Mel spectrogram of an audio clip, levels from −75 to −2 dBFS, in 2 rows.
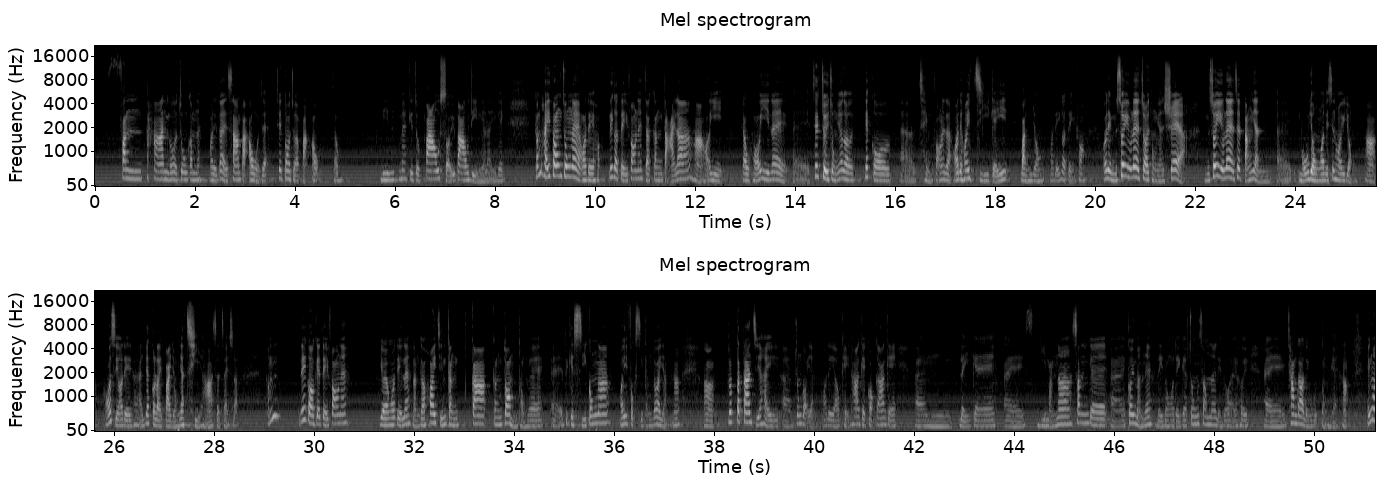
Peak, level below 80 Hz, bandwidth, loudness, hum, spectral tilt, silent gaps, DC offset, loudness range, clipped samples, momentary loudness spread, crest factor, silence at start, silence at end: -10 dBFS; -56 dBFS; 16 kHz; -34 LUFS; 50 Hz at -55 dBFS; -4.5 dB/octave; none; under 0.1%; 7 LU; under 0.1%; 14 LU; 24 dB; 0 s; 0 s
